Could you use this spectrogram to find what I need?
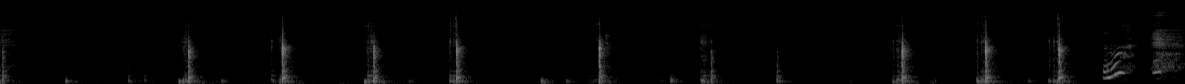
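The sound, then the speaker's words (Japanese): A knife chops a peeled onion into wedges, giving many sharp, quiet cuts in an uneven rhythm with short pauses between groups of strokes. “皮きれいに取れた。これをくし形切りに。”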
